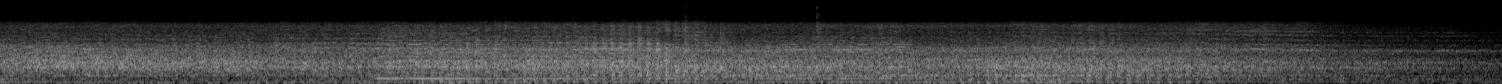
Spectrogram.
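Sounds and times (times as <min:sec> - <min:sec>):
train wheel and rail noise: 0:00.0 - 0:15.0.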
